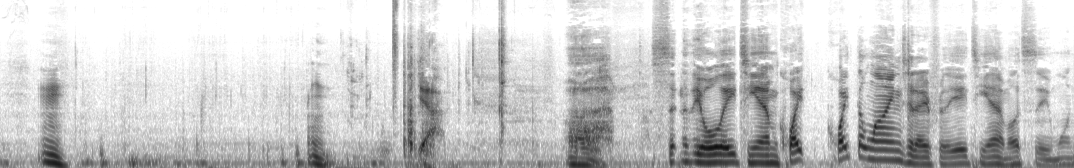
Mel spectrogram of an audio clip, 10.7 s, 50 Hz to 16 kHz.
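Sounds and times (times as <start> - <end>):
person gulping while drinking: 0.0 - 6.6
speech: 0.4 - 0.8, 3.1 - 3.6, 4.2 - 4.5, 5.7 - 10.7
liquid sloshing and pouring: 0.8 - 5.6
breathy satisfied vocal sighs: 4.7 - 6.5.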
